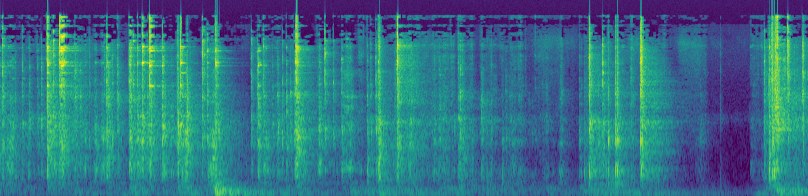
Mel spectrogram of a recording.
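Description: Metal battery hold-down bracket clinking and rattling against the battery and its tray as it is worked into place by hand: irregular clicks and knocks, with a heavier thunk about three seconds in.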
